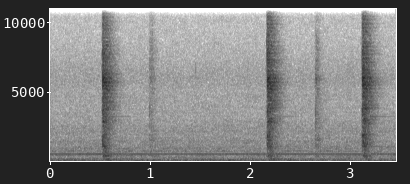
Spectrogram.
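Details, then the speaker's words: Clearpath brushless servo motor on a mill auto-tuning its constants, turning the shaft sharply a little at a time; sharp clicks, three loud and a couple fainter, over a faint hum as it hits the limits of drive backlash, normal. "the backlash in the uh system uh when it hits the limits of the backlash you you see it uh you hear it make a click"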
